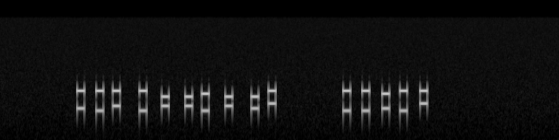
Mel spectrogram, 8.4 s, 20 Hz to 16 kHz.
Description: DTMF, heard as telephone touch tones, dialled by hand, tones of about 110 ms. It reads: 639377274# 3353#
